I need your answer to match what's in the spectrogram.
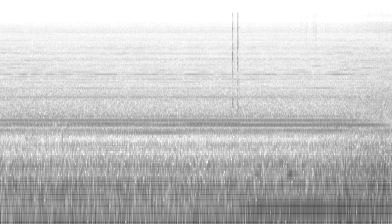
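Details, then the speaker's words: Goodman gas furnace induced draft motor on a no-heat call, jumped out to run: steady motor hum with a thin constant whine from slightly noisy bearings; not judged the cause of the no-heat problem. "That's just the induced draft motor. You're right, it's whining a little bit."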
